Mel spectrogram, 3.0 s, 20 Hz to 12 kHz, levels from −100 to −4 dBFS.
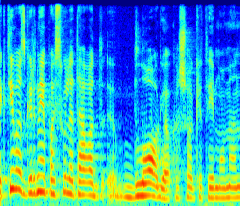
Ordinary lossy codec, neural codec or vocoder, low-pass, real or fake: MP3, 96 kbps; none; 10.8 kHz; real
